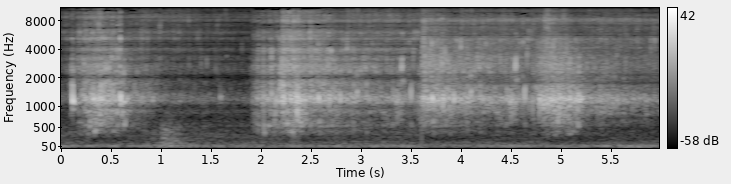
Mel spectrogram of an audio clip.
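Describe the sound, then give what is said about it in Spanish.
River water rushes and splashes in uneven surges, swelling loudly for a few seconds, easing off, then churning up again, with no voices. “Una tarde de mucho calor, tres niños escaparon de la escuela para bañarse en el río.”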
